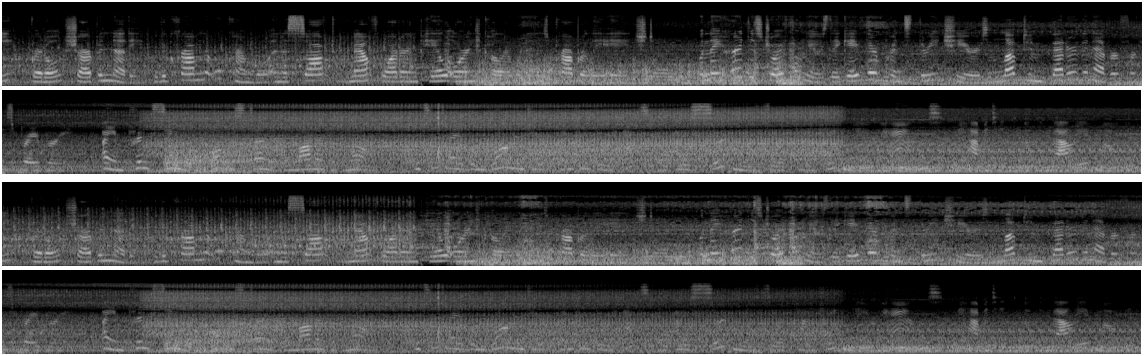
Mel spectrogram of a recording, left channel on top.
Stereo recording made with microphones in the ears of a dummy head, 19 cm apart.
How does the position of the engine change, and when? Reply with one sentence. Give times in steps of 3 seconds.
You can hear the engine on the right from 0 s, in the centre from 12 s and on the left from 15 s.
